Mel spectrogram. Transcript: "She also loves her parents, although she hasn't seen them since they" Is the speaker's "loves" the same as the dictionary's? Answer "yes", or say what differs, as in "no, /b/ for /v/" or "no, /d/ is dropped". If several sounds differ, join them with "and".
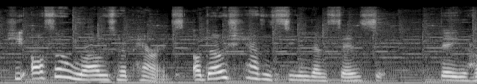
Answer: yes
